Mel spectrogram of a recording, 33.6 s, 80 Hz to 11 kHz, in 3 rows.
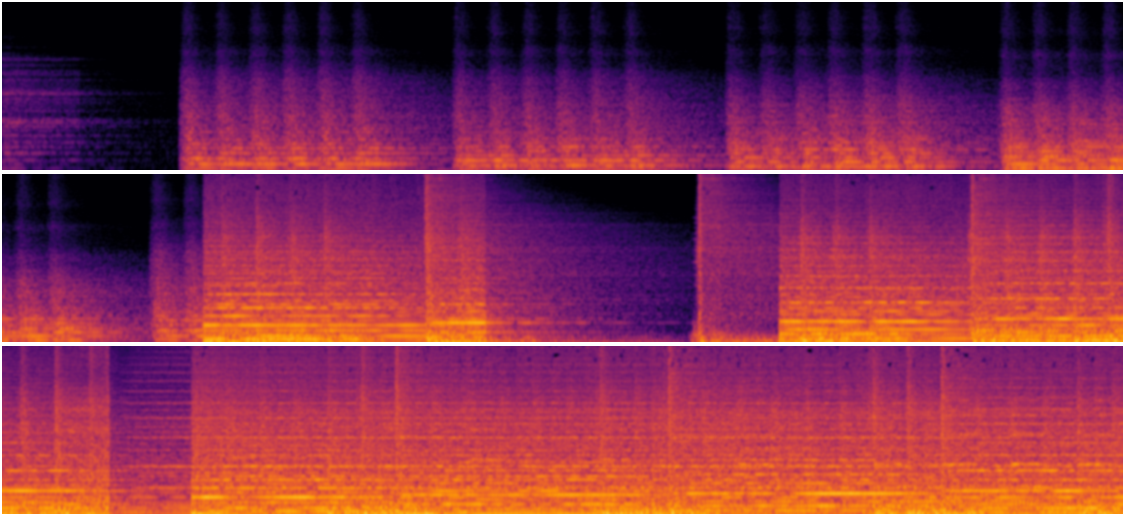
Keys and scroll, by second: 0.9 space, 1.1 space.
